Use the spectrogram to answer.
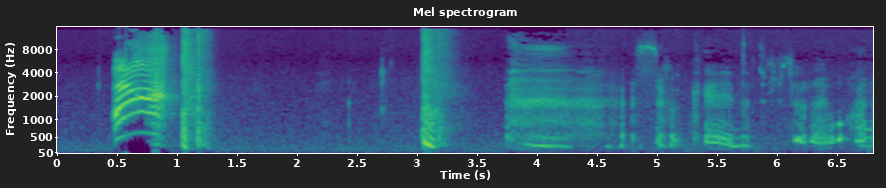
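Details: Loudest sneeze: two loud, sharp sneezes in a quiet room, followed by soft vocal sounds.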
